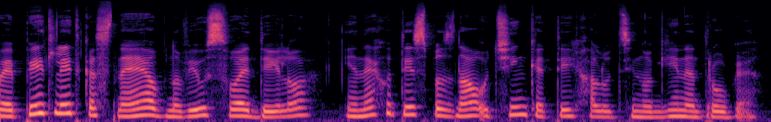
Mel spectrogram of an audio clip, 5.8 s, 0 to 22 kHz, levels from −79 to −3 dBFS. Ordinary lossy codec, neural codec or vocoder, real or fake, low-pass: none; none; real; none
